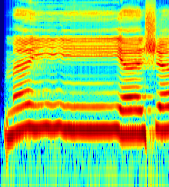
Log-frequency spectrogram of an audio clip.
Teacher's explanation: Panjangin dulu, masuk ke hamzah ada nabarnya. Jadi agak dinaikkan intonasinya di ujung. May yasha. Ditekan ke hamzah.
